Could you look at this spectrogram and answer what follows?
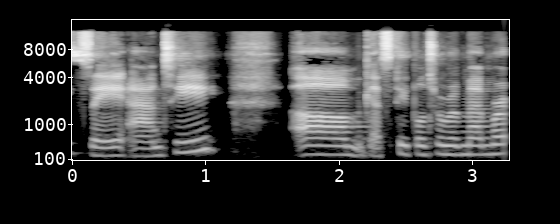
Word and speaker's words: Syante: Um it's s a y a u n t y like phonetically how you would spell say my name. Say auntie.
